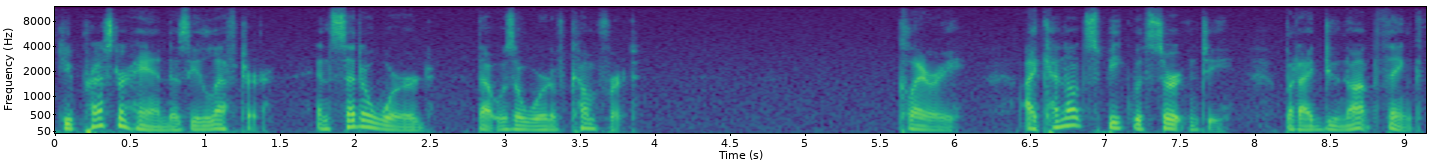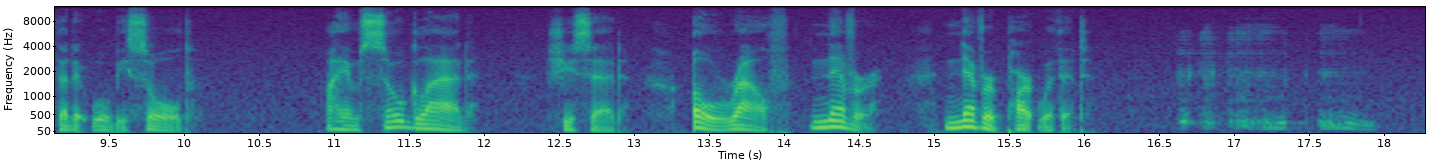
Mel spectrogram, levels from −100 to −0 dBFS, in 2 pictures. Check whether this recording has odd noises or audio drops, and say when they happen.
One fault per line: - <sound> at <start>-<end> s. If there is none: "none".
- throat clearing at 16.6-18.0 s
